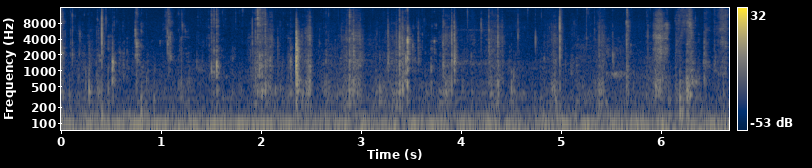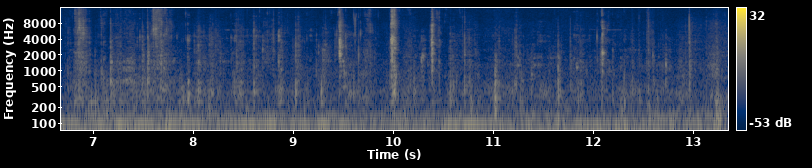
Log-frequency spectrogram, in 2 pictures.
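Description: Close-miked eating: irregular wet chewing, lip smacks and occasional crunches as two people eat fried fish and stew with their fingers, over a faint steady low hum.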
